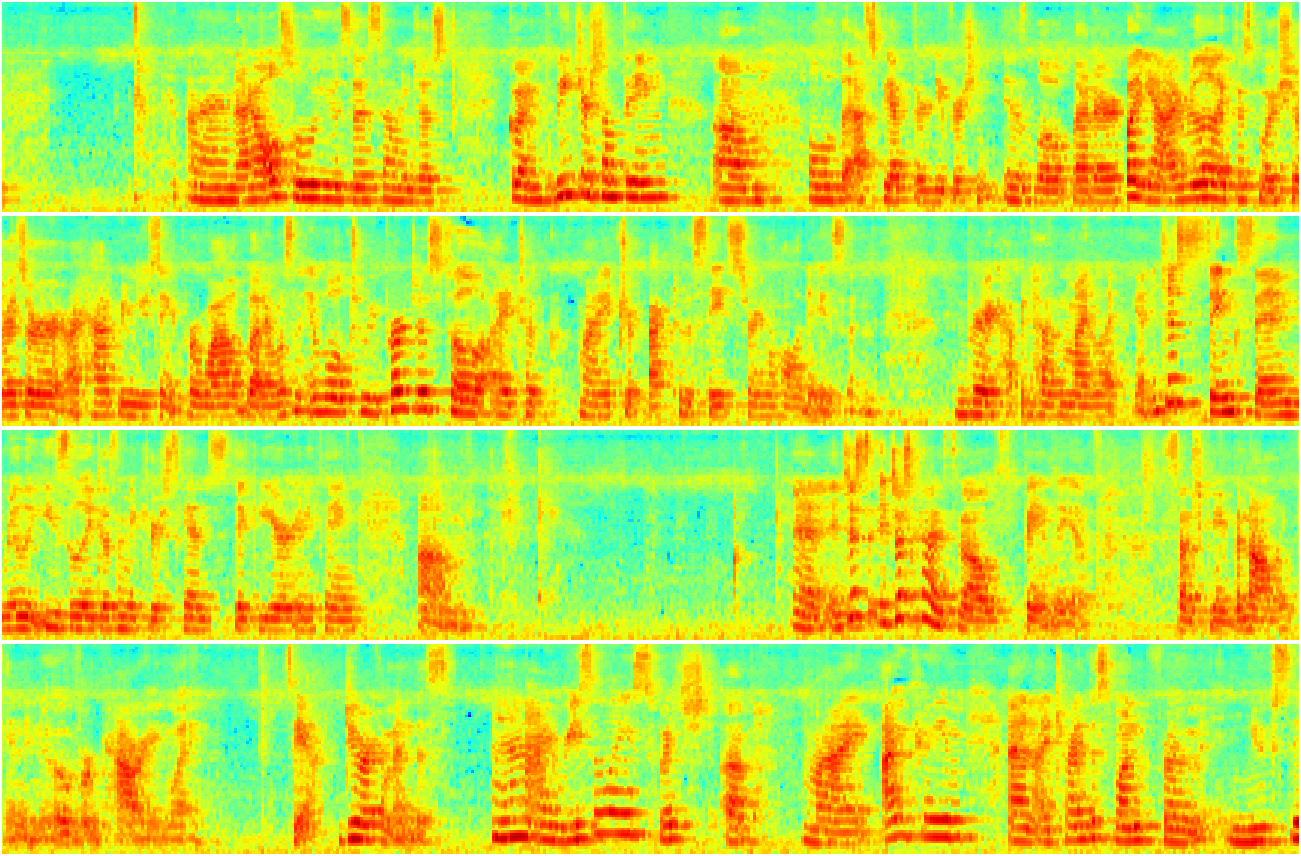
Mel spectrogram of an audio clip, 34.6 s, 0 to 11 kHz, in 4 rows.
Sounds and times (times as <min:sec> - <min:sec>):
Speech: 0:00.9 - 0:20.5, 0:22.4 - 0:34.5.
